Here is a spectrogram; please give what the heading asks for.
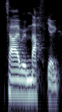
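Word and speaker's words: Tyrann Mathieu: what didn't help with the chiefs was that tyrion matthew that is how you say it yeah he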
